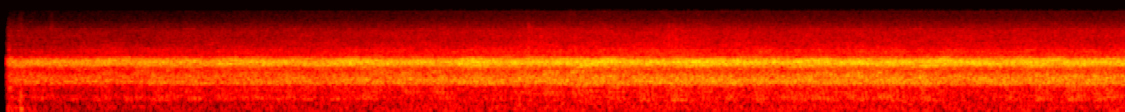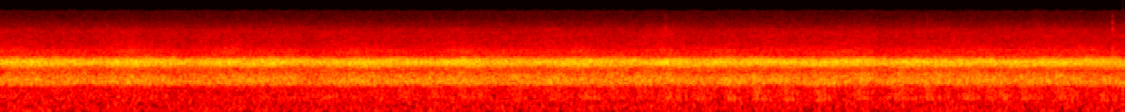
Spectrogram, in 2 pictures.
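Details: Frogs calling in the middle of the night: a dense, unbroken chorus of high trilling croaks merging into a steady shimmering drone, with fast pulsing throughout and no other clear sounds.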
